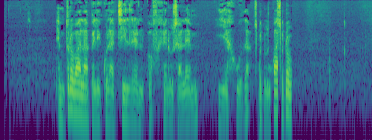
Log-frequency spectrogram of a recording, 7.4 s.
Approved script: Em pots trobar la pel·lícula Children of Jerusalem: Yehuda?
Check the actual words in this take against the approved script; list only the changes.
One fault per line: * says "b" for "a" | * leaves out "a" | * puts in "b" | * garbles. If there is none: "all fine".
* leaves out "pots"
* garbles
